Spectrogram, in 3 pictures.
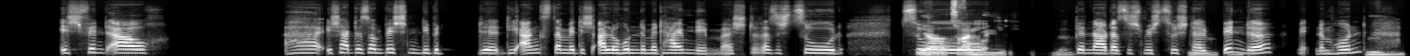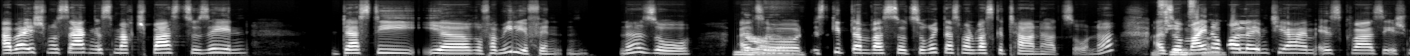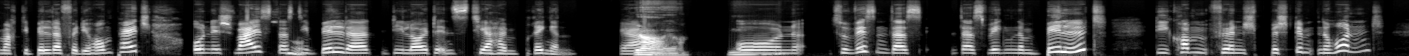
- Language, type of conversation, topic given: German, unstructured, Was hast du durch dein Hobby über dich selbst gelernt?
- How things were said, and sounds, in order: unintelligible speech; stressed: "Bild"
